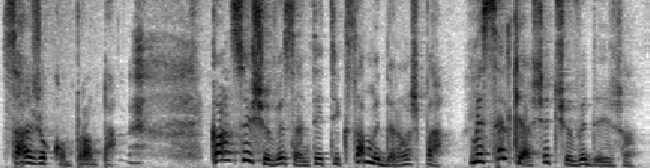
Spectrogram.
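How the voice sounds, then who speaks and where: A woman's voice: on the high side, sing-song, brisk, darkish tone, husky, heavily acted. A woman voicing a blunt, opinionated young Cameroonian woman in a carpool.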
